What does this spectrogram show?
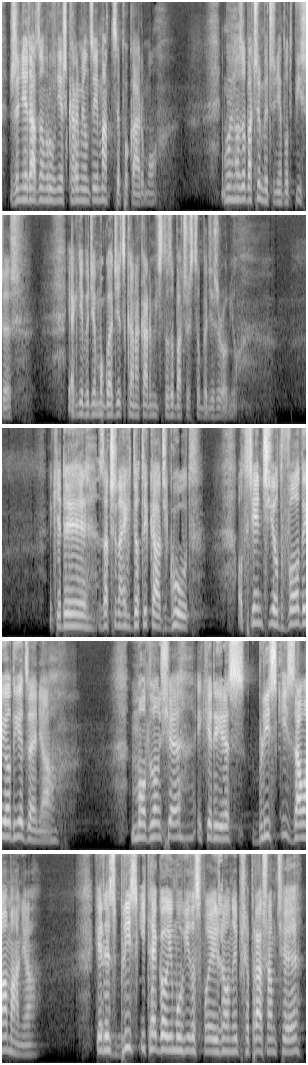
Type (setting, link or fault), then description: setting, large echoing room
